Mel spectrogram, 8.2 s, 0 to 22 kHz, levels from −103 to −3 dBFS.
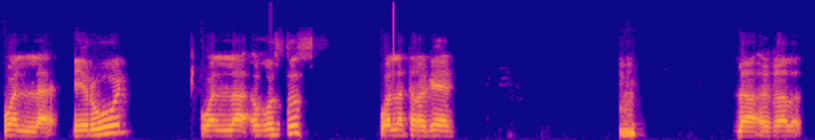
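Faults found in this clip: Bit error spike, speech. Single flipped bit in memory or on a digital link; the sample value jumps by a power of two and snaps straight back. Heard as isolated sharp ticks, broadband and unrelated to the voice. 2.7 s: brief tick peaking at about -14 dBFS, consistent with one corrupted sample. 3.93 s: louder tick, about -8 dBFS, slightly fuller, pointing to two or three consecutive corrupted samples. Check buffer memory and interface integrity.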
